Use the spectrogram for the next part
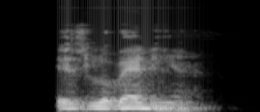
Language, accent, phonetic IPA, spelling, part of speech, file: Catalan, Valencia, [ez.loˈvɛ.ni.a], Eslovènia, proper noun, LL-Q7026 (cat)-Eslovènia.wav
- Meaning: Slovenia (a country on the Balkan Peninsula in Central Europe)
